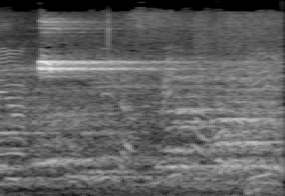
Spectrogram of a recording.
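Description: A basketball referee's whistle: one steady, high blast of under a second, shortly after the start. It sounds over players' voices echoing in a large sports hall.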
